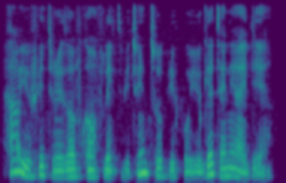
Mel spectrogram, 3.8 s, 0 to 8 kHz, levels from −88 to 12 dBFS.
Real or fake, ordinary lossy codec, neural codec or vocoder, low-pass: real; none; none; 7.2 kHz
